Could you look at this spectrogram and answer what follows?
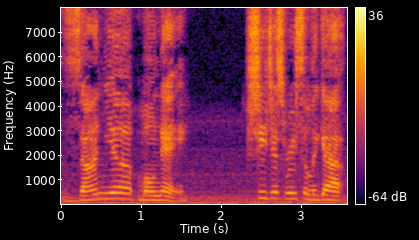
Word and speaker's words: Xania: Did you guys see this AI music artist, R&B, called Zanya Monet?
